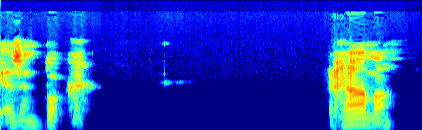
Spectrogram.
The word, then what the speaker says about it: gamma: B as in book gamma or gamma a G as in gut Delta D as in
